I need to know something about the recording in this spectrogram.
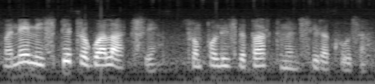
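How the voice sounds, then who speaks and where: Guy doing formal sicilian police officer, sympathetic and measured, radio play, bit of background noise. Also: mid-range voice, fairly bright tone, close to an everyday voice, poor audio. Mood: businesslike. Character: apologetic male Sicilian police officer on the phone. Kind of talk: naturalistic radio drama acting.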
